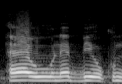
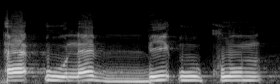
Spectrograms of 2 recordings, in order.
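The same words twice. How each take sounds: First: The glottal stops are missing or weak. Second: The glottal stops are clearly closed and released. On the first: The speaker calls it wrong. "Eu nebbiukum da değil" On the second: The speaker calls it right. "her iki hemzede de e, boğazın kapanıp açılması, açılması gerekir. Öyleyse doğru telaffuzu şu şekildir"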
